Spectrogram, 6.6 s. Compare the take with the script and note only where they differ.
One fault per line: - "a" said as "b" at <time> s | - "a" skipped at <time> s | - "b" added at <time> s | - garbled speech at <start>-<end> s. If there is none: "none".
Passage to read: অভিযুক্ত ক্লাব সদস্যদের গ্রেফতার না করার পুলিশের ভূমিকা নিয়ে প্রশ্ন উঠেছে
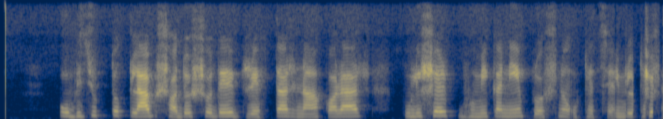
- garbled speech at 6.1-6.6 s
